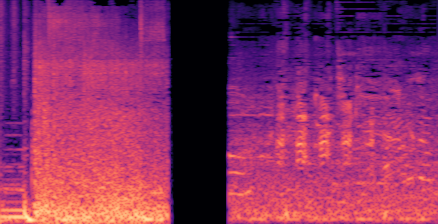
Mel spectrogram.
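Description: Background music with a drum beat ends just after the start and gives way to a loud explosion-like sound effect lasting about a second and a half. It cuts off into half a second of dead silence, then voices and open-air background noise start.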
